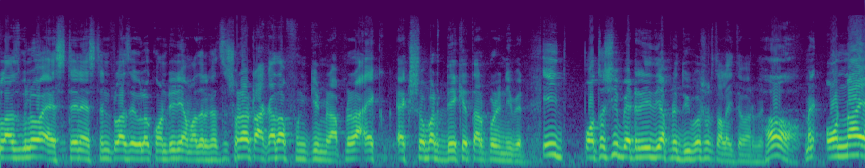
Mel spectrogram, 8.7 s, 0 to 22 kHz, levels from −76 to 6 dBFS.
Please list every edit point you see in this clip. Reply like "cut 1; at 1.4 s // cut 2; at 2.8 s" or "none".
cut 1; at 2.3 s // cut 2; at 5.4 s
